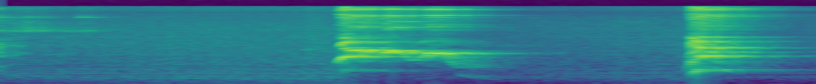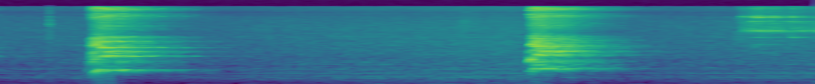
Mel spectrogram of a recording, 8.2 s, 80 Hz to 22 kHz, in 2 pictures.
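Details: Three-month-old Doberman puppy barking at a stuffed toy puppy as if it were a real dog, indoors in Cebu City, Philippines, October 2009, filmed on a digital camera; four sharp high yapping barks spaced about two seconds apart, with a steady background hum.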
